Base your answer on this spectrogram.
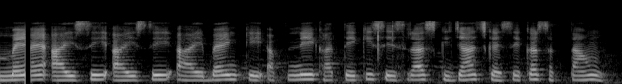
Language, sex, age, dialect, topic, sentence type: Hindi, female, 18-24, Awadhi Bundeli, banking, question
